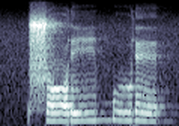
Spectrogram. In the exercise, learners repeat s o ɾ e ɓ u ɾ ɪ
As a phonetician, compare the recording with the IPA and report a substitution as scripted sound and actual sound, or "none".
e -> i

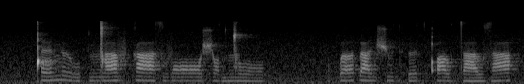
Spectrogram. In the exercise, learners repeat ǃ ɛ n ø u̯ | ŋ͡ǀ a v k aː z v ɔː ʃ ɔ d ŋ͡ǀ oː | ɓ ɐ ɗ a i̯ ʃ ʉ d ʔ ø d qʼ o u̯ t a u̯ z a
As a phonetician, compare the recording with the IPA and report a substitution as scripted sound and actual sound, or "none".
none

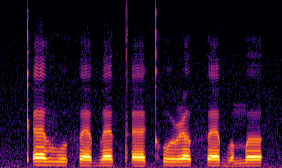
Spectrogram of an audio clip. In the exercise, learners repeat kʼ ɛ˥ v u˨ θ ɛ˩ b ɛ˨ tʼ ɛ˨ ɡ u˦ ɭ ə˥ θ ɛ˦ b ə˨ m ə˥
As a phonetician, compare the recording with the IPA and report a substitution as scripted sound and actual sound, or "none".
ɡ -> kʰ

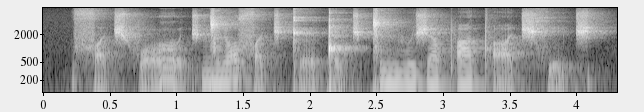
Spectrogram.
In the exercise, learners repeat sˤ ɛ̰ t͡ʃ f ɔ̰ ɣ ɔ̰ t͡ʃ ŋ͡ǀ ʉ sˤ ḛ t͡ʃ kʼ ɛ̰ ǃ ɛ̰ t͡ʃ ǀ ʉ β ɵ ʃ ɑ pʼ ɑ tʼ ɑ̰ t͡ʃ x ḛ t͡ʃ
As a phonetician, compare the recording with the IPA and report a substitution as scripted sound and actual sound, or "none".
none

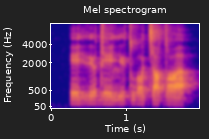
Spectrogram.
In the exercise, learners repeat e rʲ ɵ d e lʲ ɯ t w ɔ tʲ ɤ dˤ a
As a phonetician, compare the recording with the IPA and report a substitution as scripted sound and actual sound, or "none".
ɵ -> ɤ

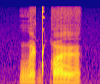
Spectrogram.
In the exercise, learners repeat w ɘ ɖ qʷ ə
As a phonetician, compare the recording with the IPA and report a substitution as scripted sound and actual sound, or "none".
none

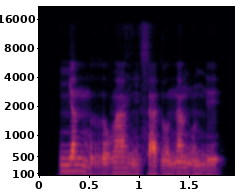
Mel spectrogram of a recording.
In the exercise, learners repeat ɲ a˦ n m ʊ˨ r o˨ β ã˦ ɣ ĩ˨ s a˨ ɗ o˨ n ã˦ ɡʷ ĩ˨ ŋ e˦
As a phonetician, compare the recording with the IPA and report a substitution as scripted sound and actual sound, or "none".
none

